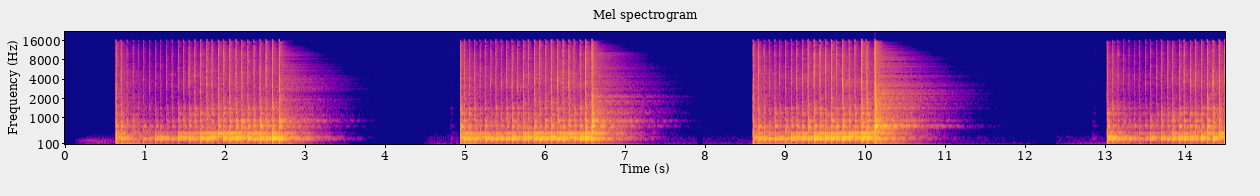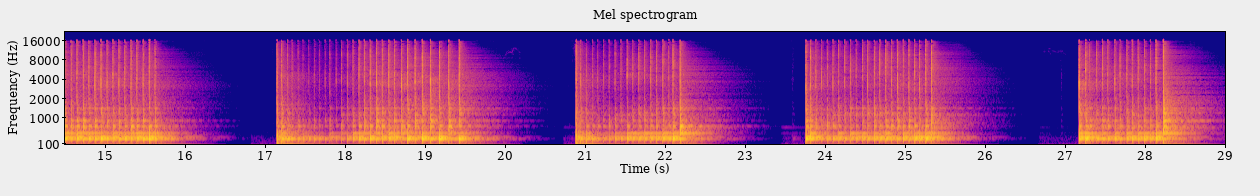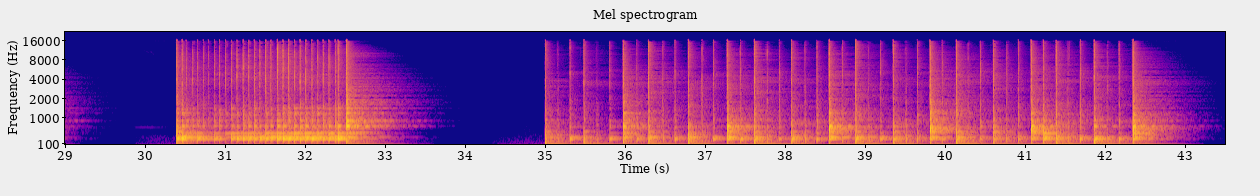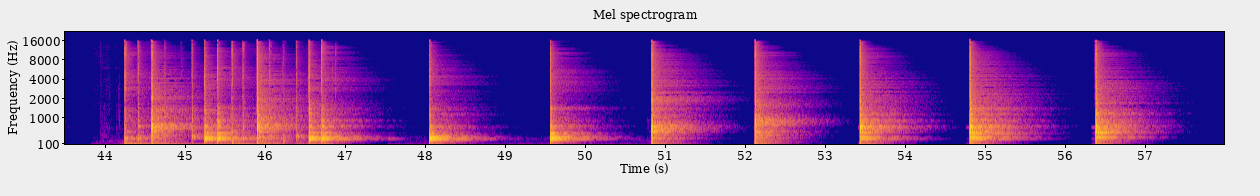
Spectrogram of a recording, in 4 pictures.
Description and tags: low conga wet
Lower tuned conga samples, rolls, short grooves, etc. with added quality reverberation.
